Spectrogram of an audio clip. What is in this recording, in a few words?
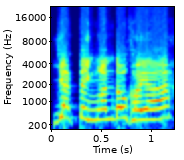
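find him, cantonese female; XBOX; enemy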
